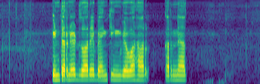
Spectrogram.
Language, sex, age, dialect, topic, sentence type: Marathi, male, 18-24, Northern Konkan, banking, statement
